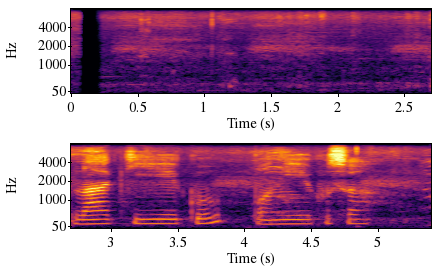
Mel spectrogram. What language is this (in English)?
Nepali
